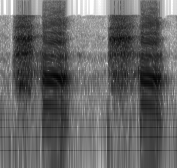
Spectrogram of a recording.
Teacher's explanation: Tensing the throat, forcing the air out, making an airy hissing sound. It is similar to H in hand, but articulated with greater force. · Term: letter ha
